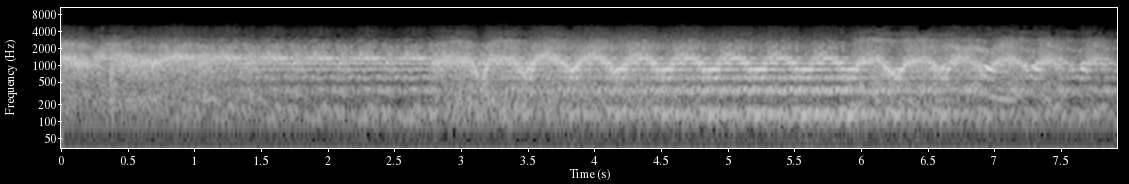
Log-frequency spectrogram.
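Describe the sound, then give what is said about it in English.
A weird, continuous vocal 'fungus noise' made by a person through an echo chamber, its pitch wavering and swooping in rapid waves, loud for the whole stretch with no words spoken. “And would you give me a little echo chamber? I want to make my fungus noise.”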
